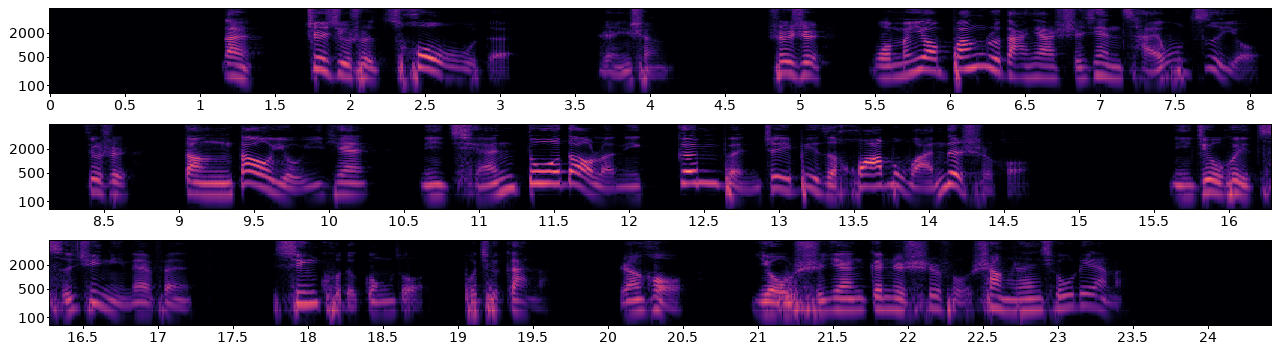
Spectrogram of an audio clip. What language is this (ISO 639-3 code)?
zho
